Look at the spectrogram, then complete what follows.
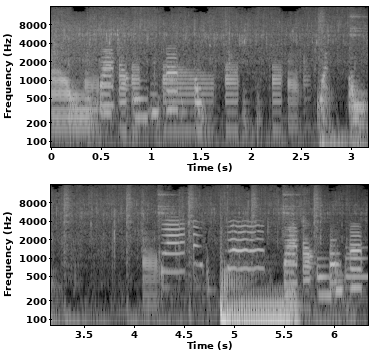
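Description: Food sizzles and crackles steadily in a hot pan, with occasional clinks and scrapes of a utensil stirring through the frying.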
